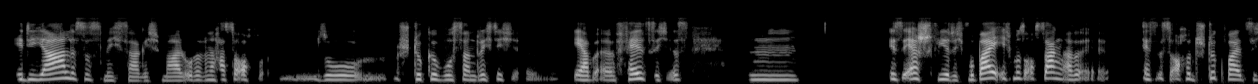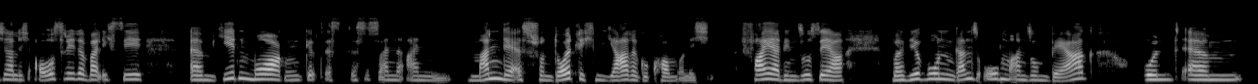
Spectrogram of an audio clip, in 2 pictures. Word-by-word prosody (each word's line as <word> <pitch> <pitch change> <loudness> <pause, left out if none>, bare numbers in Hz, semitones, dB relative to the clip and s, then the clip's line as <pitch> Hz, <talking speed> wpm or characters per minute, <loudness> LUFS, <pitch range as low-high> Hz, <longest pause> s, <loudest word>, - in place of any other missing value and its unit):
ideal 235 +5 +6
ist 245 -2 -3
es 220 -4 -8
nicht, 190 -1 -8
sage 175 -1 -4
ich 175 - -6
mal 180 0 0
oder 205 -1 -5
dann 210 +1 -5
hast 225 -1 -3
du - - 0
auch 215 - 0 0.7
so, 210 -1 -2
ähm, 285 0 -16
Stücke, 235 -2 -2
wo 215 - -3
es 215 - -4
dann 210 -3 -2
richtig 230 0 -4 0.6
eher, 205 -2 +5
äh, 200 0 -4
felsig 240 -4 +2
ist. 220 0 -8 0.6
Hm. 210 -1 -4 0.9
Ist 245 -3 0
eher 260 +1 +7
schwierig, 230 -6 +4
wobei, 260 +6 +9
ich 265 -1 -4
muss 280 0 -2
auch 275 -1 -5
sagen, 280 -2 +5
also, 225 +1 -1
e 300 - -9
e 280 - -16 0.3
es 240 -3 -3
ist 270 - -5
auch - - -1
'n - - -4
Stück 290 - -3
weit 225 -3 +4
sicherlich 220 -1 -5
Ausrede, 245 +4 -3
weil 220 -1 +2
ich 220 - -9
sehe, 230 0 -2 0.5
ähm, 210 -1 -1
jeden 270 +1 0
Morgen 225 -4 +3
gibt - - -9
es - - -11
das 205 - -10
ist 225 - -10
ein 205 -1 -7
ein 190 - -10 0.2
Mann, 235 +9 +2
der 215 -4 0
ist - - -3
schon 205 -3 -6
deutlich 225 +1 +2
in 205 - -9
die 190 - -14
Jahre 210 +2 +3
gekommen 180 0 -6
und 95 - -12
ich 100 - -6 0.3
feiere 230 +1 +4
den 200 -2 -7
so 220 +3 -2
sehr, 205 -3 +2 0.5
weil 200 0 -1
wir 240 +1 0
wohnen 250 -2 -1
ganz 220 +5 -1
oben 250 -1 -3
an 210 -2 -4
so 205 - -6
'nem 190 -3 -12
Berg 235 - +1 0.5
und, 220 0 0
ähm, 215 +1 -1
220 Hz, 195 wpm, -24 LUFS, 205-240 Hz, 0.9 s, wobei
